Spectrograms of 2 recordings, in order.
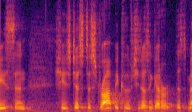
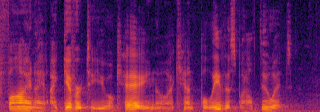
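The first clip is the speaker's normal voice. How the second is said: put-on crying voice, quieter; 7 dB quieter than usual. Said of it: "she's just crying".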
